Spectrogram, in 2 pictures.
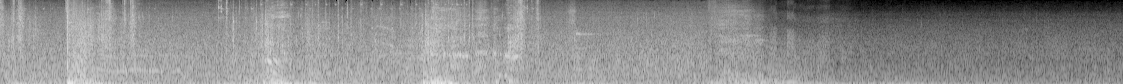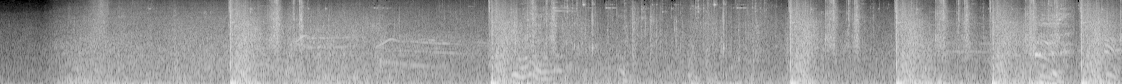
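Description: Gunshots fire in loud, sharp bursts.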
